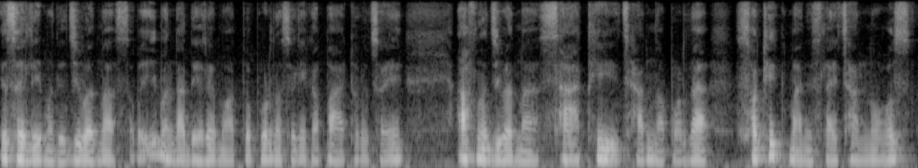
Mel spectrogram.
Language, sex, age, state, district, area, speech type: Nepali, male, 30-45, West Bengal, Darjeeling, rural, spontaneous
